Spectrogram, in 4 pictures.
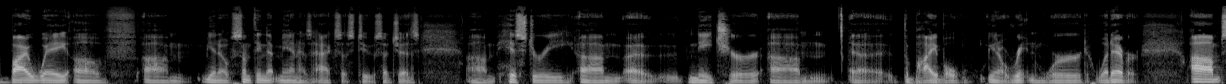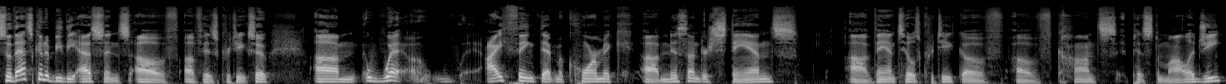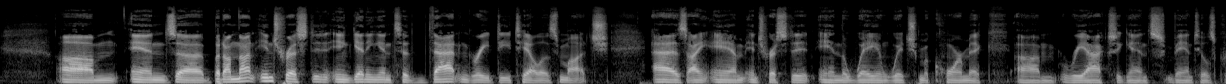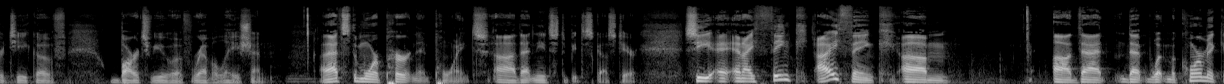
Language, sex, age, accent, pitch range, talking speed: English, male, 40-59, American, 90-120 Hz, 145 wpm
